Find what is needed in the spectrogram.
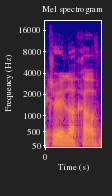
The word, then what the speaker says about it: Lock: Yeah, Drew Lock.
